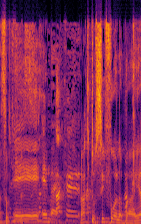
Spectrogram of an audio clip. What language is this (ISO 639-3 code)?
heb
